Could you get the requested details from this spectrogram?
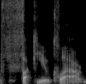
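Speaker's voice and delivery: hushed, barely voiced whisper muttered under the breath. Retelling what a woman said to a man at a green light, mock muttering under breath. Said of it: "under her breath, she just went".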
